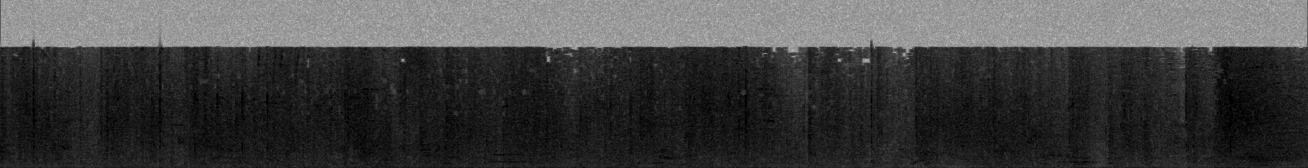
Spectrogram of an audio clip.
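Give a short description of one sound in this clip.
Video game combat effects whoosh and clash rapidly.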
